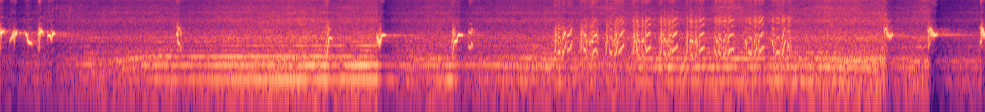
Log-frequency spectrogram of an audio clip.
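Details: Yellow-vented bulbul singing a rapid fighting song meant as a lure, with short bursts of quick tumbling notes in the middle amid a steady low humming drone and a few isolated sharp chips.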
